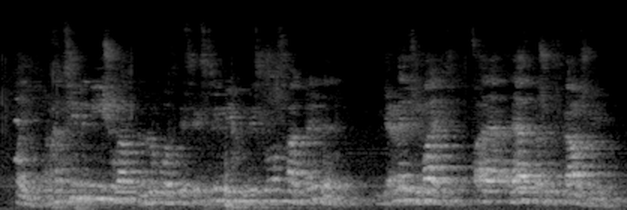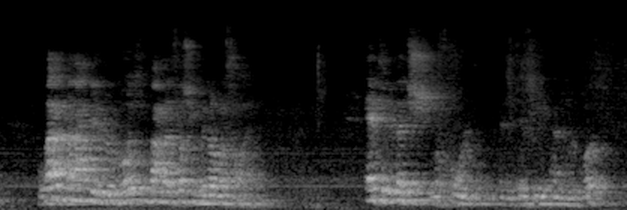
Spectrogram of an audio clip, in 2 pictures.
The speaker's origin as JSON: {"language": "Arabic", "country": "Jordan", "said": "الموجود عندنا بالاردن"}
